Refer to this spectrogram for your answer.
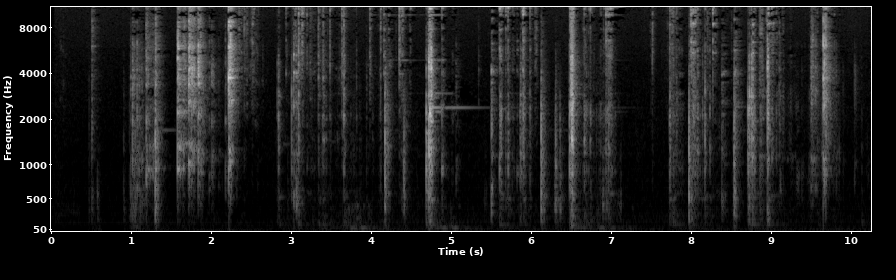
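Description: Bowls and chopsticks being cleared up after a father's 60th birthday dinner, with a busy run of clinks and clatters in irregular bursts, sometimes pausing briefly. Nobody speaks.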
